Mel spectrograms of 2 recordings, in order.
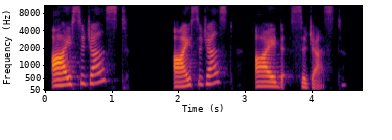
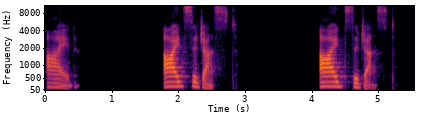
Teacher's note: So when you say it as a sentence I'd suggest you really don't hear that D at all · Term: contraction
